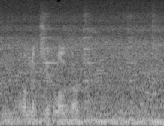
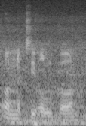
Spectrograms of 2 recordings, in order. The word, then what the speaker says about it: Onneksi olkoon: Onneksi olkoon. I'm speaking in my native dialect again. But okay. Onneksi olkoon. Onneksi olkoon.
